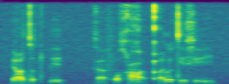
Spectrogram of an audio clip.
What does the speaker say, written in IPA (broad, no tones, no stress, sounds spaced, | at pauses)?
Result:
ɛ dˤ o t p ɪ | k a̰ f ɔ χ ʕ a̰ qʼ a̰ l o t ɪ x ḛ i̯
